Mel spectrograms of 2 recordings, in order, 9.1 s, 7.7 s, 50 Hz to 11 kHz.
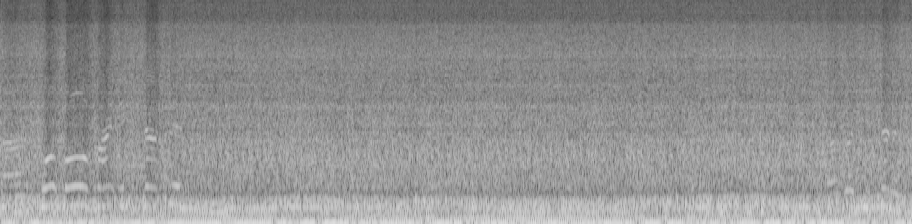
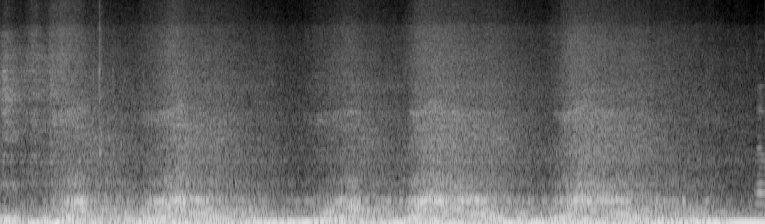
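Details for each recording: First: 1957 car (V8) just converted from FiTech injection to a rebuilt Holley carburetor, first run in about a month, timing not yet set: holds a fast steady idle, never drops to a slow lope; high idle, cause unconfirmed. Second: '57 big V8 after swapping the FiTech fuel injection for a rebuilt Holley carburetor and changing the distributor, pumped before starting: blipped up and down a few times, revs climb and fall cleanly with no misses or sputter. Normal revving.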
